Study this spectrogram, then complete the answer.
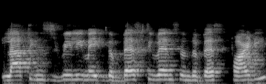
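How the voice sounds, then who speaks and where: A woman speaks with a Spanish accent. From Costa Rica. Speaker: network marketing distributor. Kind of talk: testimony. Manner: halting, many fillers.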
